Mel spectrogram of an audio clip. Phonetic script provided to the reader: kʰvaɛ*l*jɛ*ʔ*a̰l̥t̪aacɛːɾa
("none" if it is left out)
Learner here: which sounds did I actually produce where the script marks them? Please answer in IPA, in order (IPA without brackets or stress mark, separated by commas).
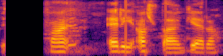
ɾ, ʔ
